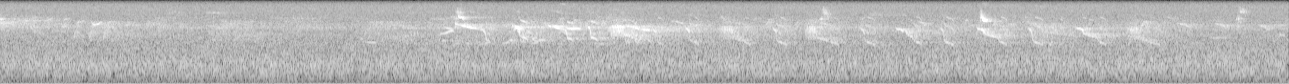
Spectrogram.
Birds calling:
Social Flycatcher (Myiozetetes similis)

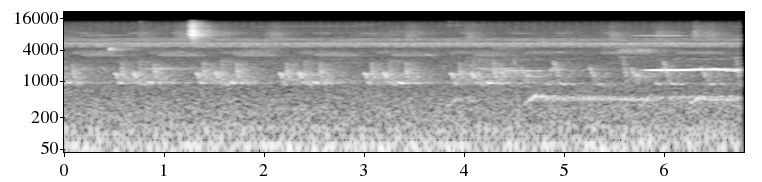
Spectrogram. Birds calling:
Thrush-like Wren (Campylorhynchus turdinus), Amazonian Motmot (Momotus momota), Cinereous Tinamou (Crypturellus cinereus), Little Tinamou (Crypturellus soui), Buff-throated Woodcreeper (Xiphorhynchus guttatus)

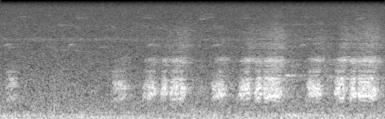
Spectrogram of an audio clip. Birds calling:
Colombian Chachalaca (Ortalis columbiana)

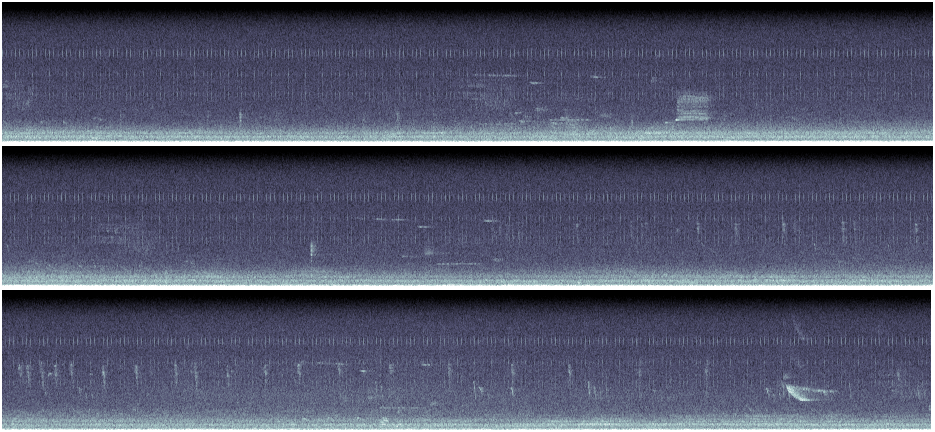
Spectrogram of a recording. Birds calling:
Red-winged Blackbird (Agelaius phoeniceus), unidentified bird, American Goldfinch (Spinus tristis)

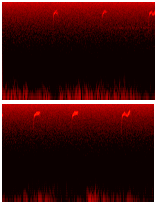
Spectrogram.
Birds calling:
White-crowned Sparrow (Zonotrichia leucophrys), Rock Wren (Salpinctes obsoletus)

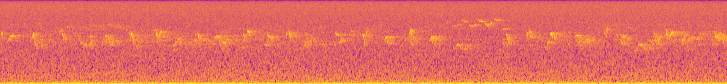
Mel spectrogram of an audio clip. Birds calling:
American Robin (Turdus migratorius), Hermit Warbler (Setophaga occidentalis)

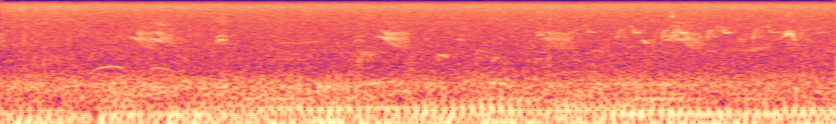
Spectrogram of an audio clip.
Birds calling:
Hawaii Amakihi (Chlorodrepanis virens)

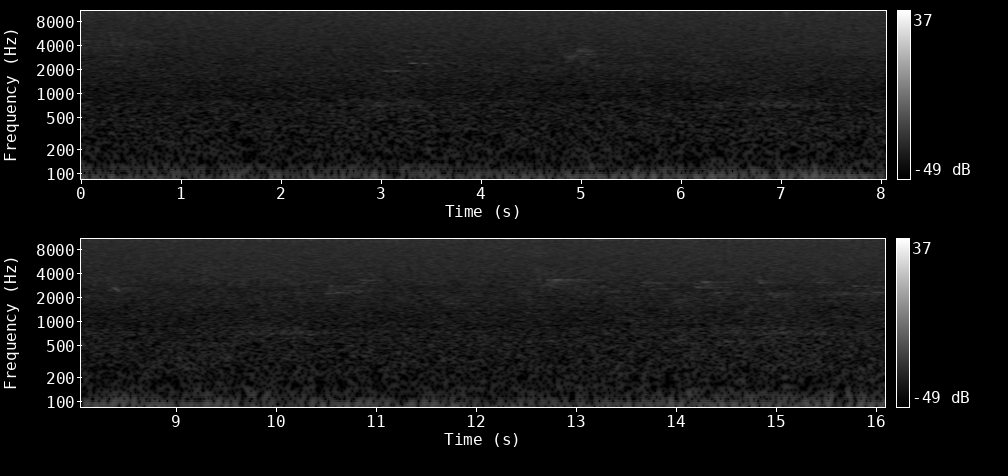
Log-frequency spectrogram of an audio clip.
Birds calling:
Red-eyed Vireo (Vireo olivaceus), Wood Thrush (Hylocichla mustelina)

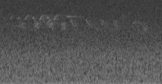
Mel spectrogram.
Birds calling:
MacGillivray's Warbler (Geothlypis tolmiei)

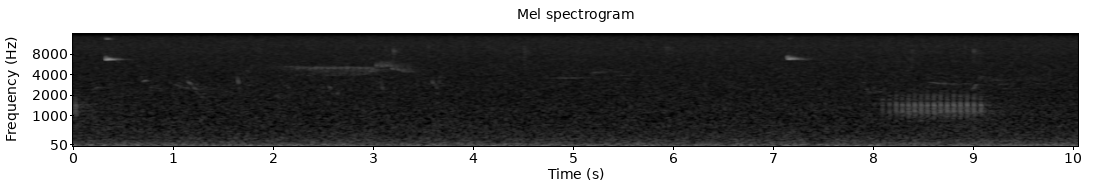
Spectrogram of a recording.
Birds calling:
Hermit Thrush (Catharus guttatus), Orange-crowned Warbler (Leiothlypis celata), Pacific-slope Flycatcher (Empidonax difficilis), Black-headed Grosbeak (Pheucticus melanocephalus), Northern Flicker (Colaptes auratus)

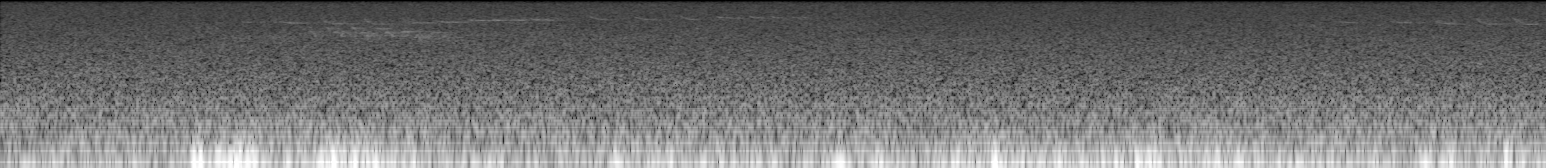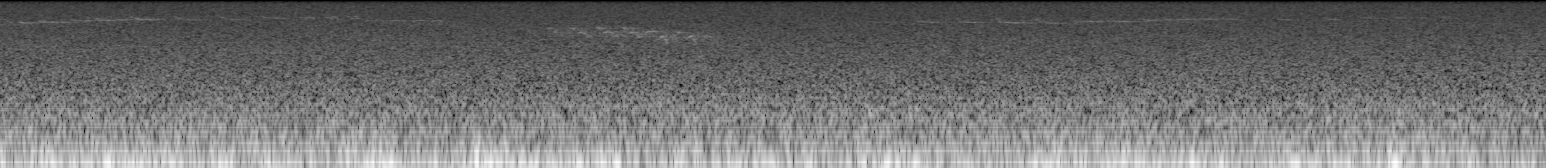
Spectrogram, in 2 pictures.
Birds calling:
Golden-crowned Kinglet (Regulus satrapa), Yellow-rumped Warbler (Setophaga coronata), Red-breasted Nuthatch (Sitta canadensis)

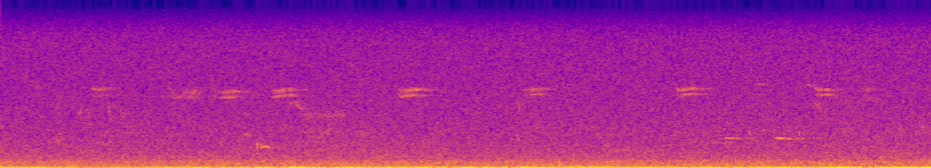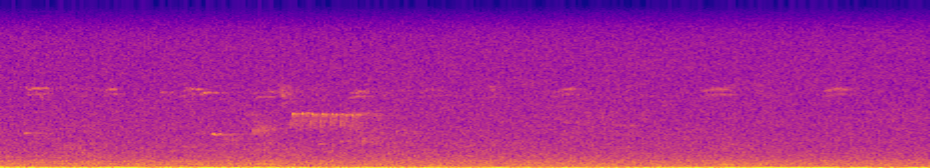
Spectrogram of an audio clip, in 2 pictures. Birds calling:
Song Sparrow (Melospiza melodia), unidentified bird

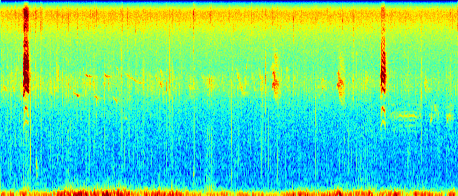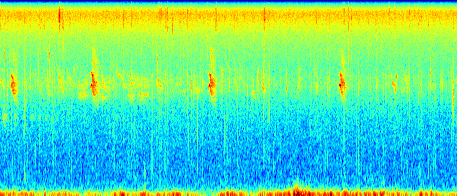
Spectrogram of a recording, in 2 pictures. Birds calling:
Erckel's Francolin (Pternistis erckelii), Hawaii Amakihi (Chlorodrepanis virens)

